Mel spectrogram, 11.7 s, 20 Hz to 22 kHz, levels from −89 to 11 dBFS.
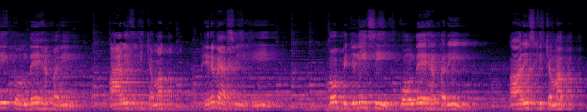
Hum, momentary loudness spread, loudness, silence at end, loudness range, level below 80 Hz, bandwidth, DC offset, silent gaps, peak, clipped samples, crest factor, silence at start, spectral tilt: none; 16 LU; -21 LUFS; 0.05 s; 5 LU; -58 dBFS; 11.5 kHz; under 0.1%; none; -6 dBFS; under 0.1%; 16 dB; 0 s; -6.5 dB/octave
